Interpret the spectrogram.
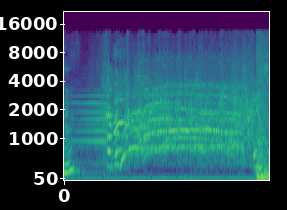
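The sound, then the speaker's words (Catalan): A group cheers and applauds, with a rising whoop of voices that settles into sustained, steady cheering over a dense clatter of clapping, loud throughout the few seconds. “s'aplaudeixen, s'abracen, s'estimen...”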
